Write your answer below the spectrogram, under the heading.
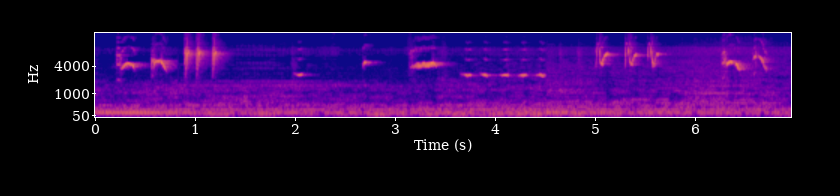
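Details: Orange-headed thrush in full song, used as a lure to prompt silent birds to sing: short high whistled notes and quick upslurred chirps in scattered bursts, with a low steady hum underneath.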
